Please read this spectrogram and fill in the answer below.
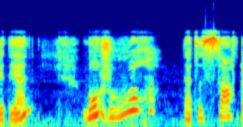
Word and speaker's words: bonjour: Bonjour. It's a dry R at the end.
